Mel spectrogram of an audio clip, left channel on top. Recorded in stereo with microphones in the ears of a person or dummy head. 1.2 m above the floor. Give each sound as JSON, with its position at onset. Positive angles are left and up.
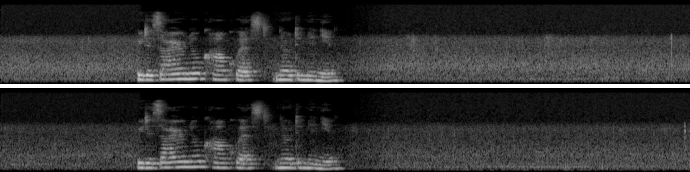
{"t": 1.4, "sound": "a woman speaking", "side_deg": 35, "distance_m": 0.9}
